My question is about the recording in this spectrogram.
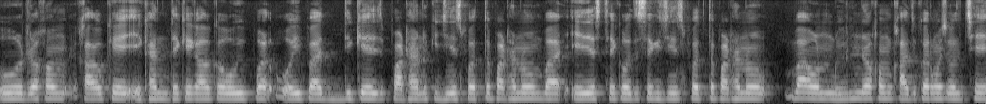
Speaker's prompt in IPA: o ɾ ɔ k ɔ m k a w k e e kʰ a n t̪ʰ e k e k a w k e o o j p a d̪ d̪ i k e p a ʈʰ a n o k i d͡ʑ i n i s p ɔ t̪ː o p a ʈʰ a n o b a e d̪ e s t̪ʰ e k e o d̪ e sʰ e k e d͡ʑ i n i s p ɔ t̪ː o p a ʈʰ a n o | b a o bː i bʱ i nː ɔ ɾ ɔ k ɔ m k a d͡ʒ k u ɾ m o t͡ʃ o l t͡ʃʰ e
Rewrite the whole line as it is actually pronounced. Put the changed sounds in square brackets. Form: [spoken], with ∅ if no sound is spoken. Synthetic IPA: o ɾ ɔ k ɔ m k a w k e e kʰ a n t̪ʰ e k e k a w k e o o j p a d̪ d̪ i k e p a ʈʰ a n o k i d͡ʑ i n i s p ɔ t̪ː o p a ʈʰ a n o b a e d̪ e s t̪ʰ e k e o d̪ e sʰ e k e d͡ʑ i n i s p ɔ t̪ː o p a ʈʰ a n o | b a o [b] i bʱ i nː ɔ ɾ ɔ k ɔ m k a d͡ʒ k [ɔ] ɾ m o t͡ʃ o l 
